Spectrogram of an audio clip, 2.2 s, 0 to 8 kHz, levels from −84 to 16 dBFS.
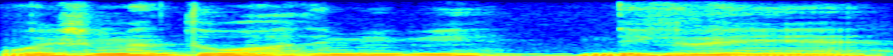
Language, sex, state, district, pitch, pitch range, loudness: Hindi, male, Uttar Pradesh, Shamli, 120 Hz, 115-120 Hz, -15 LUFS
